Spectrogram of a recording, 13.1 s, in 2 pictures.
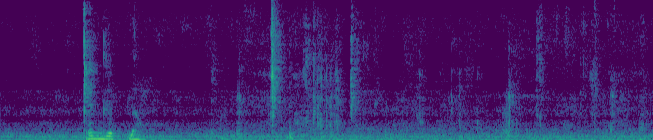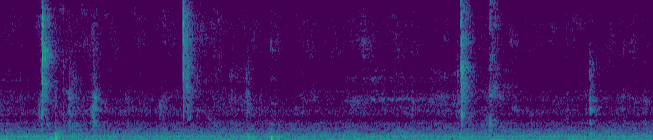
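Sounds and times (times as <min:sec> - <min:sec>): faint low hum: 0:00.0 - 0:13.0
chewing and biting food: 0:02.1 - 0:09.5.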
